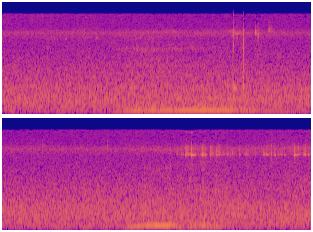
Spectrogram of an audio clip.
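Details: Pet cat guarding a new feather toy from its little sister, growling at her and its owner; two low, sustained growls separated by a quiet gap, with a few faint clicks and steady background hum.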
